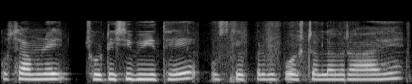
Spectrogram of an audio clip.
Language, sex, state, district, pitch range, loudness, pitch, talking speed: Hindi, female, Uttar Pradesh, Shamli, 230-245 Hz, -16 LUFS, 235 Hz, 175 wpm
